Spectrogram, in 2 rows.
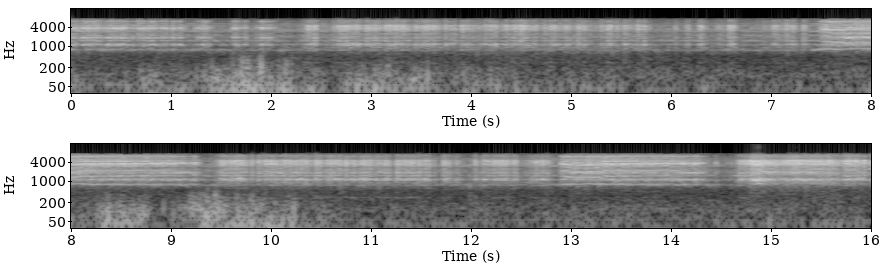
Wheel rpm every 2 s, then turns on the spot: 200, 200, 200, 200, 200, 200, 200, 210.
none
